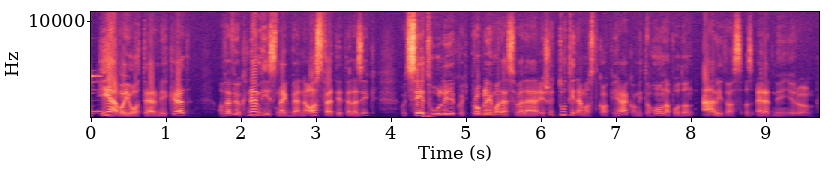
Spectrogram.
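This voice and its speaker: This thirty-something man pitches to camera as a marketing speaker, leaning hard on emphasis and rhetorical questions. Recorded on a lapel mic in a studio, his voice is fairly high and slightly bright.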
